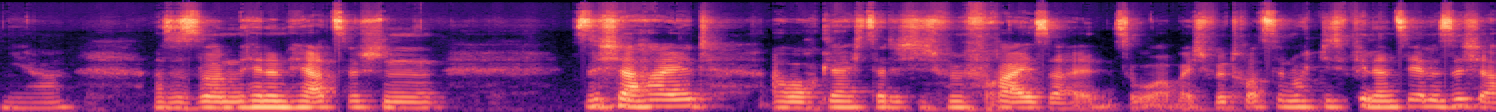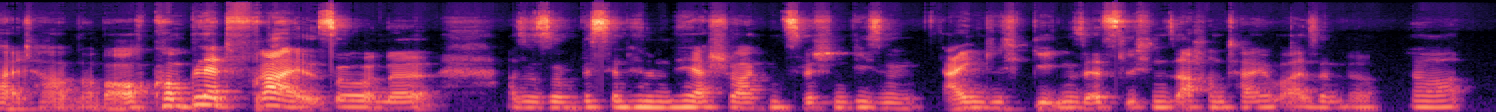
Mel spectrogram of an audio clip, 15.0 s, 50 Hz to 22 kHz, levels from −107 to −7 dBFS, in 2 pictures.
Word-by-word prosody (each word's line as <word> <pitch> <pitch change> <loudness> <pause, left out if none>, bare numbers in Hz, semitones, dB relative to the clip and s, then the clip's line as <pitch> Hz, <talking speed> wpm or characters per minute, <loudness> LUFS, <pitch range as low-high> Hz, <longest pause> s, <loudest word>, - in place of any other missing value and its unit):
Ja. 160 0 -23 0.4
Also, 165 0 -1
so 165 +2 +8
'n 170 0 -8
Hin 185 +1 -3
und 180 - -2
Her 175 -1 -4
zwischen 170 -2 +1 0.6
Sicherheit, 200 +1 +3 0.2
aber 170 -1 -9
auch 165 0 -13
gleichzeitig: 180 -1 0
„Ich 175 - 0
will 175 - -10
frei 170 -1 -1
sein,“ 160 +4 +3
so. 210 - -2
„Aber - - -17
ich - - -3
will 170 - -11
trotzdem 180 +3 +4
noch 185 - -9
die 185 0 -6
finanzielle 190 0 +1
Sicherheit 215 +3 +1
haben, - - -19
aber - - -14
auch - - -11
komplett 235 +2 -4
frei“, 235 0 -2
so, 185 0 +3
ne? 165 -1 -14 0.3
Also, 170 - -17
so 170 +1 -1
'n 165 - -20
bisschen 180 0 +5
hin 180 -1 -11
und 175 - -17
herschwanken 170 -1 -10
zwischen 165 -1 -1
diesen 160 -4 -11
eigentlich 165 -4 -9
gegensätzlichen 170 +2 -2
Sachen 175 -1 -14
teilweise, 175 0 -17
ne? 180 0 -24 0.2
Ja. 185 +1 -18
175 Hz, 190 wpm, -18 LUFS, 165-185 Hz, 0.6 s, so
